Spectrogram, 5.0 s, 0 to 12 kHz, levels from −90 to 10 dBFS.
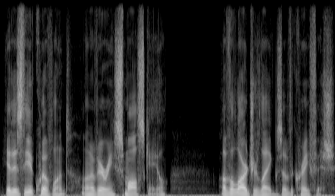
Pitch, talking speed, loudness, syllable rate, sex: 125 Hz, 190 wpm, -18 LUFS, 5.7 syllables/s, male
